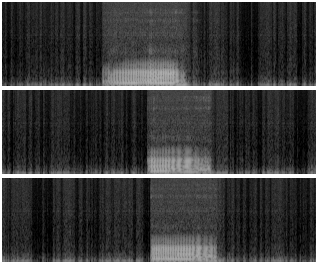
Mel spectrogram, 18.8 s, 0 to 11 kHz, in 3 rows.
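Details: A French Bulldog puppy, 14 weeks old, asleep and snoring on 2 March 2014: three loud, droning, buzzy snores, each lasting about a second and a half, coming roughly every six to seven seconds, with faint breathing between them.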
